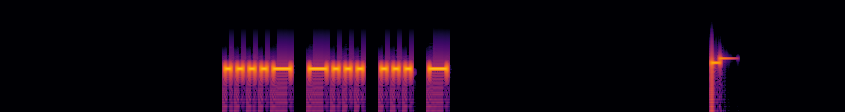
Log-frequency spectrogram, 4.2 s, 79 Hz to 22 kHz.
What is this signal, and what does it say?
Morse code, heard as a keyed tone, about 40 wpm, 700 Hz. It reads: 4BST
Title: Four Challenging Letter-Number Combinations 40wpm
